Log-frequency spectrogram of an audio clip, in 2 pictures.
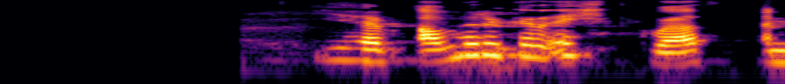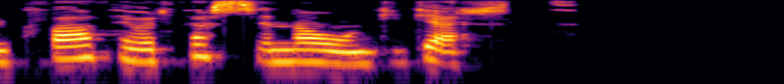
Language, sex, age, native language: Icelandic, female, 30-39, Icelandic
